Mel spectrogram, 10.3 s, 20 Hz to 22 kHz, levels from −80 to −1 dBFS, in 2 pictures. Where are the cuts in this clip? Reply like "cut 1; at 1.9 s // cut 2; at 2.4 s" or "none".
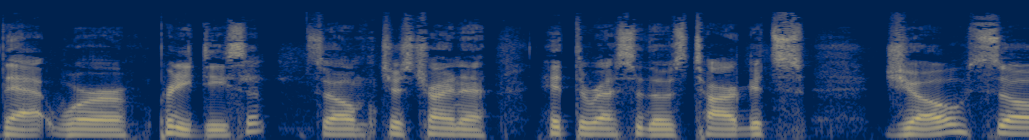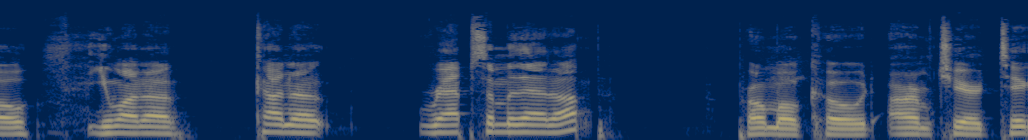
cut 1; at 5.6 s // cut 2; at 8.7 s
